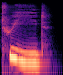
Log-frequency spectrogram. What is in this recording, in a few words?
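"tweed", English, British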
